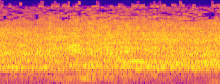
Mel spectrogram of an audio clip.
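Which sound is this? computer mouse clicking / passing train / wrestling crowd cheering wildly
wrestling crowd cheering wildly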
